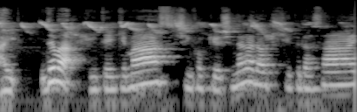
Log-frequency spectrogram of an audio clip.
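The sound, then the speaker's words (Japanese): Faint, high bird chirps and tweets from birdsong recorded that morning play steadily in the background while a person speaks calmly over them. “で、今朝もね、鳥の声を取ったので、それもちょっと流しながらやっていきたいと思います。”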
